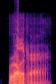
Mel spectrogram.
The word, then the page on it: rotor: American English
